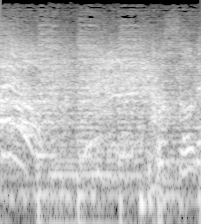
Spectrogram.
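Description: Anime soundtrack music with a loud cry at the very start that rises and then falls in pitch over about half a second.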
